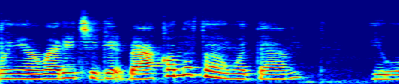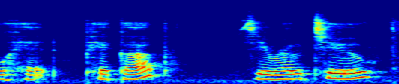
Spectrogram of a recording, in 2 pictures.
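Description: Here we have a woman talking. She keeps to a fairly slow pace. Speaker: office staff trainer. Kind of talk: tutorial. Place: office. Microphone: camera far.

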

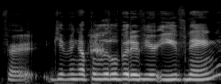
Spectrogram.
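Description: A woman with a normal speaking voice talks at a fairly high pitch. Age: 30s. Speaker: podcast host. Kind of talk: interview; scripted intro.

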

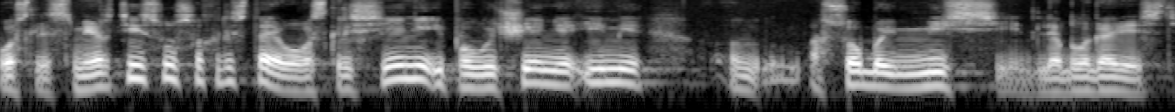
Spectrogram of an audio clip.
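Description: In a quiet setting, a man with a dark, mellow tone speaks at a moderate pace, his pitch swinging very widely. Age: 40s. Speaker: clergyman; guest. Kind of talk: religious talk show interview. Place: studio. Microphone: lapel.

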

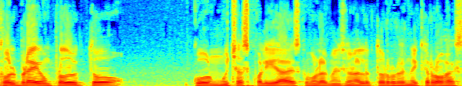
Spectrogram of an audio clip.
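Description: A moderate pace and ordinary pitch variation over noticeable background noise. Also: man. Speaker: television host. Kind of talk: TV health show hosting. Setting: studio.

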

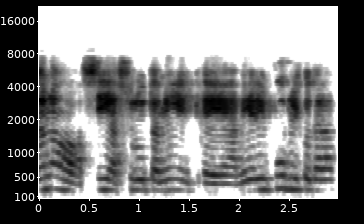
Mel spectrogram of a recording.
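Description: The woman's voice is heard with a quiet background. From Italy. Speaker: former professional tennis player. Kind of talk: casual interview. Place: home room. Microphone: video call.

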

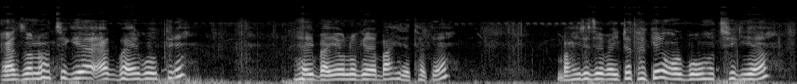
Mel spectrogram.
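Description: A woman speaks with a high pitch and fairly even intonation. Her loudness stays very even. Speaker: village vlogger. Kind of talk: vlog narration. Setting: outdoors. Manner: conversational, meandering.

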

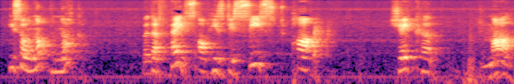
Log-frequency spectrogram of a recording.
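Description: Light background noise and audible room echo accompany a man speaking fairly slowly at a high pitch, his pitch varying in an ordinary way. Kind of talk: theatrical storytelling with character voices. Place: stage. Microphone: camera far.

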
